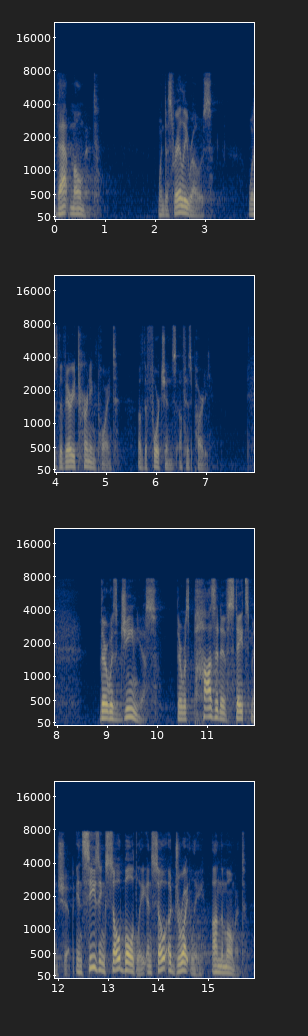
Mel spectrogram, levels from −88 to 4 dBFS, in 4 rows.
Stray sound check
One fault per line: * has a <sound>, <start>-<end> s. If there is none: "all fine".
all fine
